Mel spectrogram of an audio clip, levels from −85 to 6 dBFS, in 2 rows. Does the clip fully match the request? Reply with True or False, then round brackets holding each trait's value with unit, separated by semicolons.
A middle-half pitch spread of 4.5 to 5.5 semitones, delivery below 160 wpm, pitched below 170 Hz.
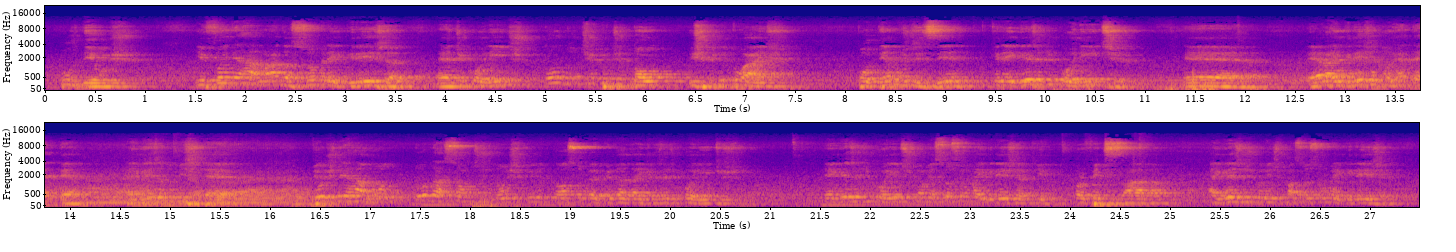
True (5.0 semitones; 150 wpm; 140 Hz)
